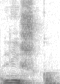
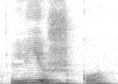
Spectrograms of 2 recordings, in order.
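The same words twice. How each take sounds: First: Said in the usual way. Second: Ліжко with a buzzing voiced Ж, not Ш. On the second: Shown as a demonstration. Teacher shows correct pronunciation, voiced Ж in Ліжко. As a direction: keep the Ж voiced before К in Ліжко. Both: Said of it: "це слово вимовляти з дзвінким звуком Ж".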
